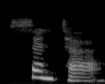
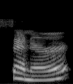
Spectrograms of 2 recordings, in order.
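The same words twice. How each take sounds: First: It is said in a British accent. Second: It is said in an American accent. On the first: "In British English, it would be like center" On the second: "in American English is center"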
